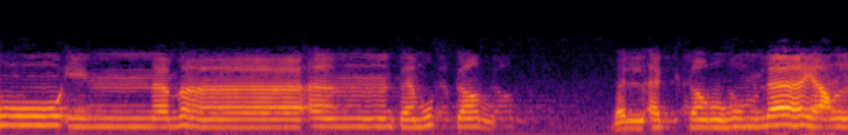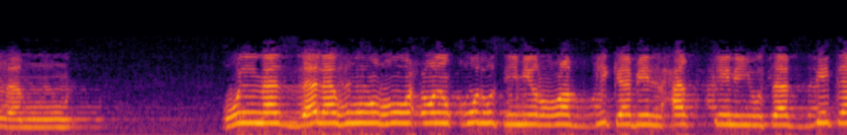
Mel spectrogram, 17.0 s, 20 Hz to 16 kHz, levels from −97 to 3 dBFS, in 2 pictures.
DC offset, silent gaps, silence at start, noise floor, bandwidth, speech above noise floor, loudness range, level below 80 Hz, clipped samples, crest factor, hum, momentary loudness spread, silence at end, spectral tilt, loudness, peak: 0.1%; none; 0 s; -56 dBFS; 5 kHz; 36 dB; 9 LU; -54 dBFS; under 0.1%; 18 dB; none; 12 LU; 0 s; -9 dB/octave; -21 LUFS; -4 dBFS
